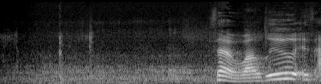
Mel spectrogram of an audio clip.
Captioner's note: gravel crunches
